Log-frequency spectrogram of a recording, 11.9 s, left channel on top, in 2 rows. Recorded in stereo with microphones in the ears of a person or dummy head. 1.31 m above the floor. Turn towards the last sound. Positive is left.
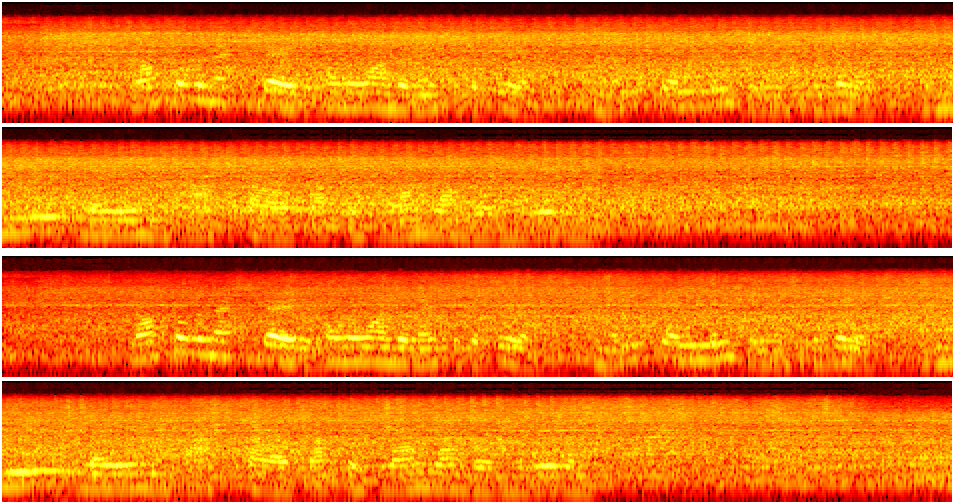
turn(degrees=10)  # may be behind; listen again after turning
